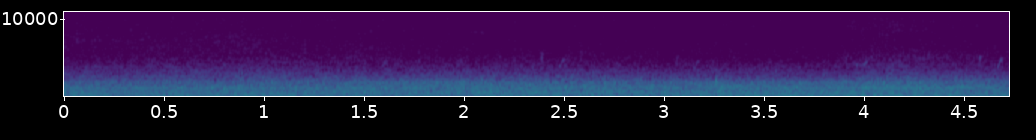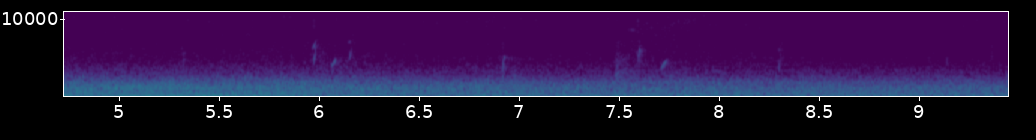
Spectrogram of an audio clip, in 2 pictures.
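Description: Car-carrier freight train running on the line at a distance, a steady rumble of wheels on rail, with a faint low engine hum that rises for a couple of seconds midway.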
